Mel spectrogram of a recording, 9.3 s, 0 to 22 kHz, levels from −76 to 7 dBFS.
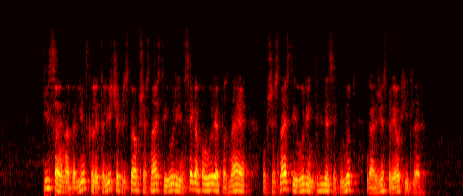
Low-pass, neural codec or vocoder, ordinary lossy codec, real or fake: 10.8 kHz; none; Opus, 16 kbps; real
